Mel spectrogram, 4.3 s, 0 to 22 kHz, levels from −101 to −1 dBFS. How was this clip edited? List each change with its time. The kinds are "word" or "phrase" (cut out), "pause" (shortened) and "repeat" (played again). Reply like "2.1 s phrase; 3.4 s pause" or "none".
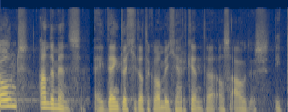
1.3 s pause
